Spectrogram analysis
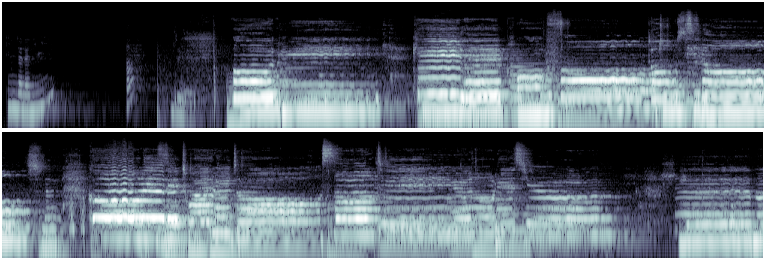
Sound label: tenor; hymne a la nuit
